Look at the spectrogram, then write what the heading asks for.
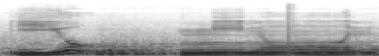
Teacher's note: kita namakan dia syiddah Contohnya apa Hamzah yukminun ketika kita sebut Hamzah yang mati tak ada dah suara kita keluar terputus dah yuk kerana apa makhraj tutup rapat e ha Tu ada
